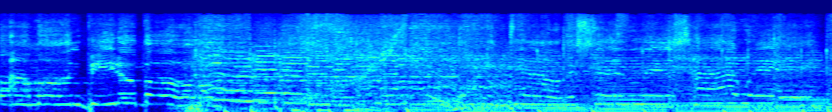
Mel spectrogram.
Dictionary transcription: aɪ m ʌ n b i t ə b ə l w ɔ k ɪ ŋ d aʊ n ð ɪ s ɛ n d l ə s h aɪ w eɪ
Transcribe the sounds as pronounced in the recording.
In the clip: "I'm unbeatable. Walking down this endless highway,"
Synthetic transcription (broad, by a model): aɪ m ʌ n b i t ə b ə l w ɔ ɪ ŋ d aʊ n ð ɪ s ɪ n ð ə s h aɪ w eɪ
